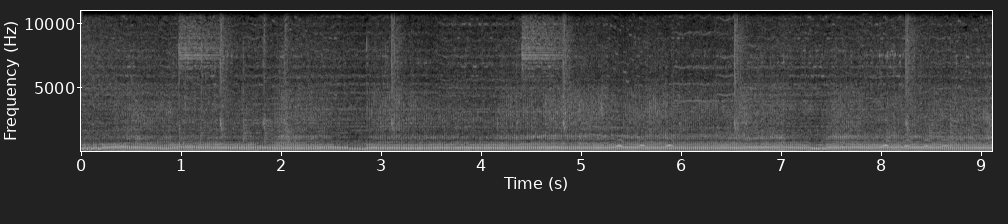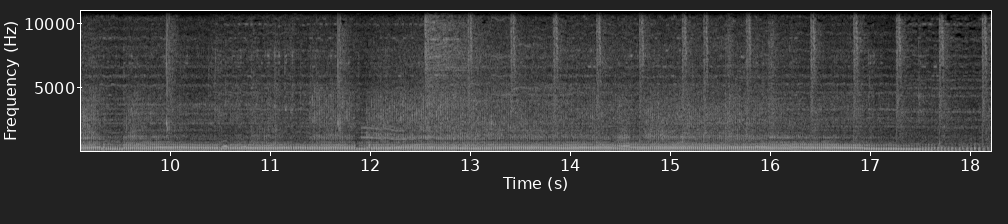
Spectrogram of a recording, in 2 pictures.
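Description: A motorcycle engine hums steadily up close as it rides along.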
